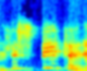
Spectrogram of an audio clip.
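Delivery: very high, breakthrough excitement; amazed announcement. Retold or imitated. Mother telling her neighbor he's speaking, high and amazed.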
